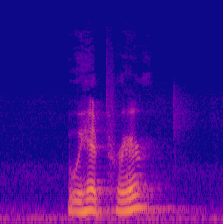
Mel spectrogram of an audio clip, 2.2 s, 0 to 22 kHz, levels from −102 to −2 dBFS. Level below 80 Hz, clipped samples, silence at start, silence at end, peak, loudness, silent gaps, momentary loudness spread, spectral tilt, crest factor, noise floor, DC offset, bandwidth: -66 dBFS; under 0.1%; 0.7 s; 0.6 s; -22 dBFS; -38 LUFS; none; 18 LU; -8.5 dB/octave; 20 dB; -65 dBFS; under 0.1%; 9 kHz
